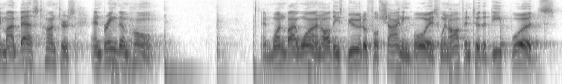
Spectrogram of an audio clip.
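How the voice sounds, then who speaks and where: A man tells an old folktale live, in a bright, forceful voice of medium pitch. He is deliberate, repeating phrases and pausing for dramatic weight. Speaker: storyteller at a men's gathering. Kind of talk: live oral storytelling of a folktale, dramatic pauses and repetition.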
